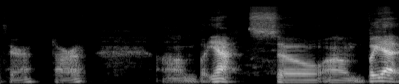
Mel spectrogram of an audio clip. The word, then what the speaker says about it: Tara: I think it's pronounced Tara, right? Not Tara.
